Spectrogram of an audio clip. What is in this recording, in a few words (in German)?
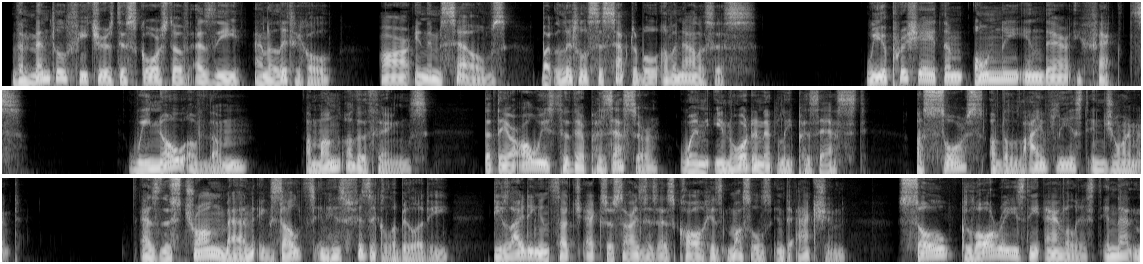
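US English, Kommentar Neutral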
